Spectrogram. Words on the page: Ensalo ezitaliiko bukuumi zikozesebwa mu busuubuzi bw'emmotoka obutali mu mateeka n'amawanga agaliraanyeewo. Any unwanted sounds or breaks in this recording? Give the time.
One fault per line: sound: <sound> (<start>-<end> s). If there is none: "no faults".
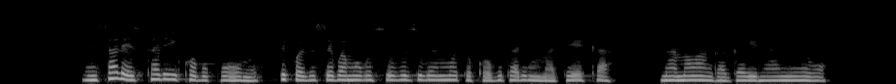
no faults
